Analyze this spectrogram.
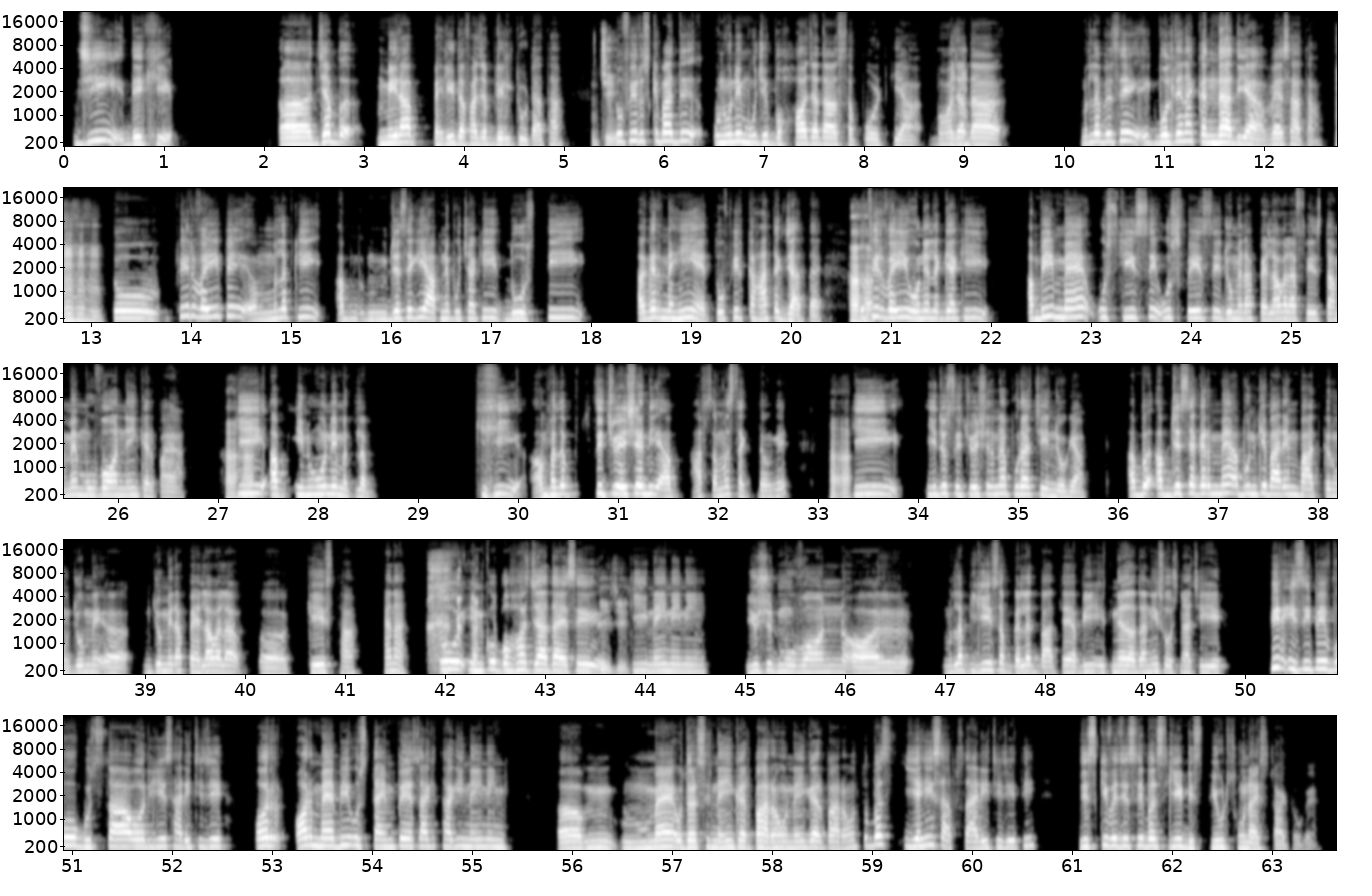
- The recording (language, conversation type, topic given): Hindi, podcast, किसी टूटे हुए रिश्ते को आप फिर से कैसे जोड़ने की कोशिश करेंगे?
- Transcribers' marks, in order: in English: "सपोर्ट"; in English: "फ़ेज़"; in English: "फ़ेज़"; in English: "मूव-ऑन"; laughing while speaking: "कि"; in English: "सिचुएशन"; in English: "सिचुएशन"; in English: "चेंज"; in English: "केस"; chuckle; in English: "यू शुड मूव-ऑन"; in English: "डिस्प्यूट्स"; in English: "स्टार्ट"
